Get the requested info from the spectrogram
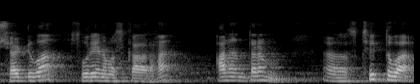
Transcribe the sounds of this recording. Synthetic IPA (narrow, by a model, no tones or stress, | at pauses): ʃɐɖʋaːsuːɾjɐnɐmɐskaːɾɐɦɐ | ɐnɐnt̪ɐɾɐm | st̪ʰit̪ʋɐ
